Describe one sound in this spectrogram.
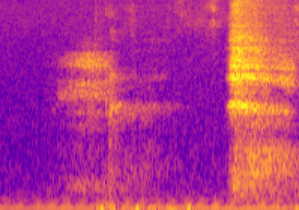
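Fingernails tap lightly on cards.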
